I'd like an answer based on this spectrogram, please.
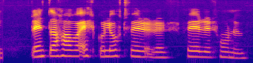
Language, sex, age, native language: Icelandic, male, 12, Icelandic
